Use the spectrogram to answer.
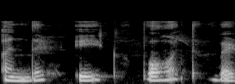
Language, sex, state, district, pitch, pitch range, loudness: Hindi, female, Himachal Pradesh, Shimla, 190 Hz, 185-210 Hz, -19 LUFS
